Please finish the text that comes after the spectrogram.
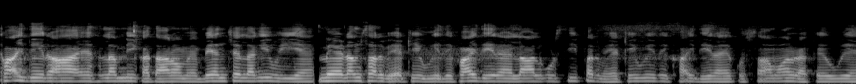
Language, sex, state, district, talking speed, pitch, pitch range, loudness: Hindi, male, Maharashtra, Solapur, 240 wpm, 145 Hz, 135-150 Hz, -25 LUFS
